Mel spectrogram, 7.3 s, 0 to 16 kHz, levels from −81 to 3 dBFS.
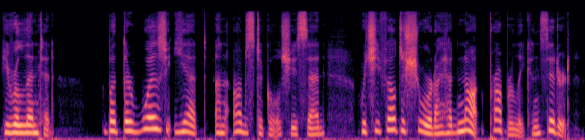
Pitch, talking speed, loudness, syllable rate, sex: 210 Hz, 155 wpm, -17 LUFS, 5.3 syllables/s, female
